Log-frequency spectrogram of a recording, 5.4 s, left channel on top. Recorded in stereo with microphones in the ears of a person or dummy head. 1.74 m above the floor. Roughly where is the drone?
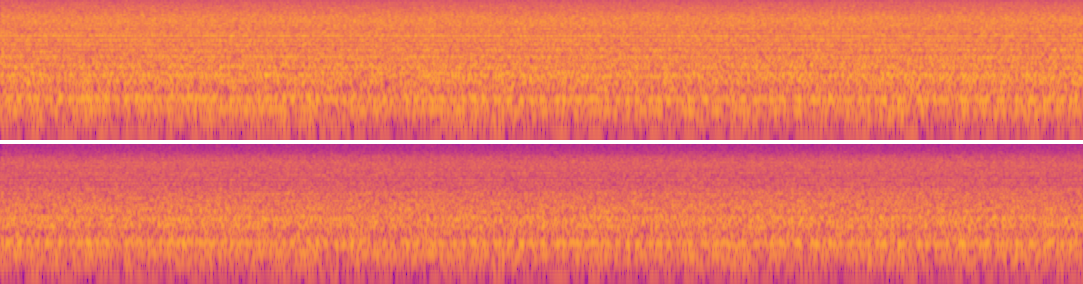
Left.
